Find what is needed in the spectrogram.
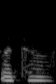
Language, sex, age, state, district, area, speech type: Sindhi, female, 30-45, Maharashtra, Thane, urban, conversation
